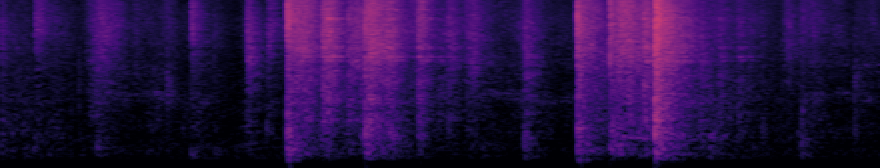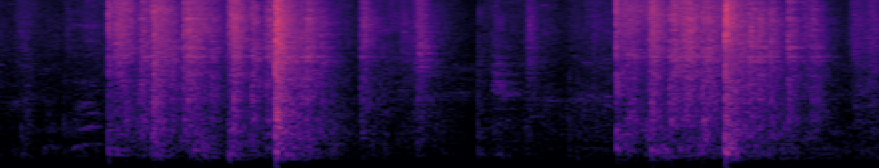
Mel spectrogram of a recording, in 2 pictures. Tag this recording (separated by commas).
inside a small room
